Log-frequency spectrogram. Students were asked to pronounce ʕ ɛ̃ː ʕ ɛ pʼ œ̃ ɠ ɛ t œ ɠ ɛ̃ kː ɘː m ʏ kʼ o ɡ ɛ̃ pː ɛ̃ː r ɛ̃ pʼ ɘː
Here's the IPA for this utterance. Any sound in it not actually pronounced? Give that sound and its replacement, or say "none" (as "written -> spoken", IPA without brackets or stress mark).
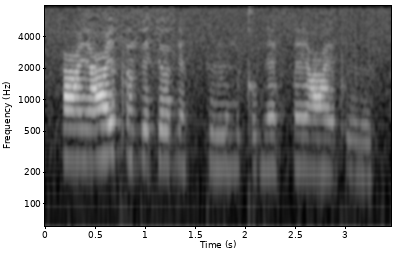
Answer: r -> ʕ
